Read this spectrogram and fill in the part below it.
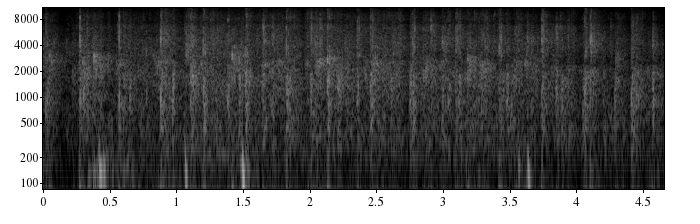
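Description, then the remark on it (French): A crowd applauds steadily for several seconds, a dense wash of many hands clapping at an even, fairly loud level with no voices over it. “on peut l'applaudir.”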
